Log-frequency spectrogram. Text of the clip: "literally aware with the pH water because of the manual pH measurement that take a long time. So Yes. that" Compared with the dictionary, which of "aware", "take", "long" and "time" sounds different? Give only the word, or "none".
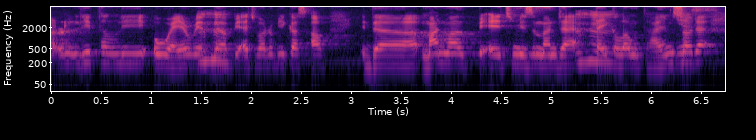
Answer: none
